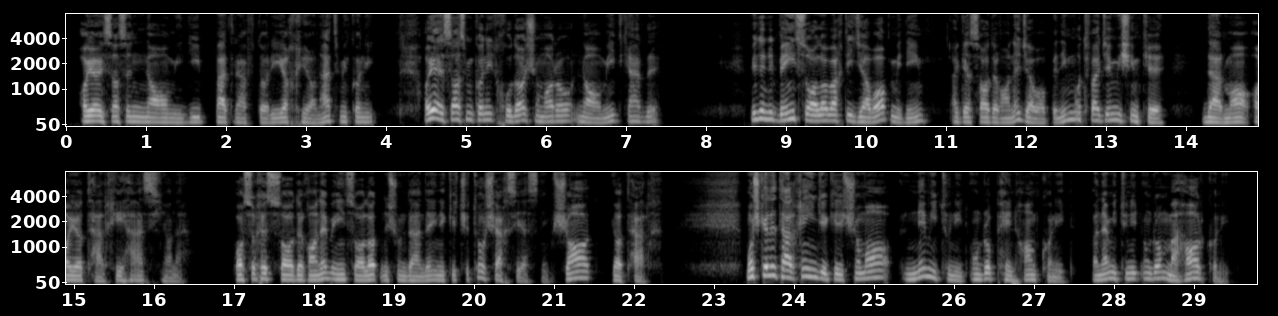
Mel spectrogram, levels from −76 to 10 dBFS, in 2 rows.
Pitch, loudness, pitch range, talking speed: 135 Hz, -24 LUFS, 115-155 Hz, 135 wpm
